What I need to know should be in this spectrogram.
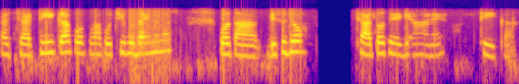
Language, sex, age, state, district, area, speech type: Sindhi, female, 18-30, Rajasthan, Ajmer, urban, conversation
